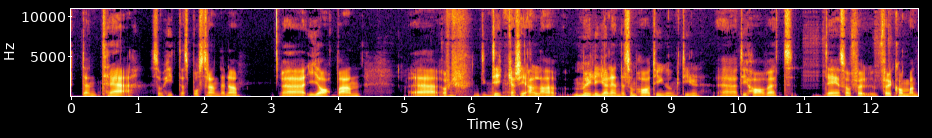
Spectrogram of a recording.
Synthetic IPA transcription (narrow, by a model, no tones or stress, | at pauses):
t̪ːənt̪ʰɾɛ̰ː | sɔmhɪt̪ːaspʰɔst̪ɾand̪əɳa | ɪjɑːpan | ɔ̰kd̪ɛkʰanʂəɪ̰ʔalːamœjlɪɡalɛnd̪əʂɔmhaʈʰɪlɡɔŋt̪ʰɪlt̪ʰɪlhɑːvət̪ | d̪ɛɾɛnsɔnffœːɾəkʰɔmːand̪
